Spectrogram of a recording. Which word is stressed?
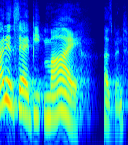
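my. The stress falls on the word my. The person beaten was someone else's husband. "she sounded like she beat somebody's husband"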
